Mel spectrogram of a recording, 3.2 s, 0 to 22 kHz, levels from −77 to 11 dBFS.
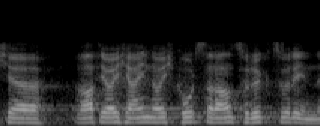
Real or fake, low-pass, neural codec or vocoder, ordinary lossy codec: real; 5.4 kHz; none; AAC, 24 kbps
